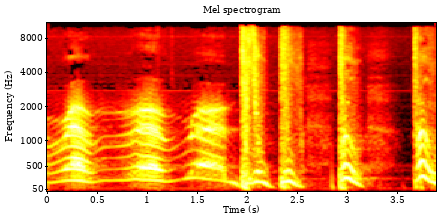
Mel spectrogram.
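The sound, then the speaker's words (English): A voice imitates a very old truck's engine starting as the key is turned after repairs: three drawn-out, rising-and-falling cranking groans, then four short, sharp bursts that sputter into life, loud and rhythmic. “And finally the day came and I put the key in turn the key, and it goes.”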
